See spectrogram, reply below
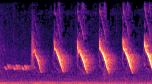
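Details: Bar-winged prinia, a gacor (constantly singing) masteran bird kept for training songbirds, opening with a steady thin whistle, then loud sharp descending notes repeated about three times per second.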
